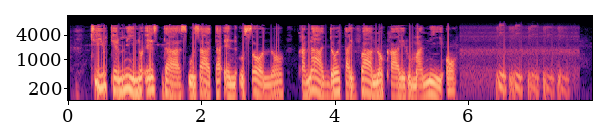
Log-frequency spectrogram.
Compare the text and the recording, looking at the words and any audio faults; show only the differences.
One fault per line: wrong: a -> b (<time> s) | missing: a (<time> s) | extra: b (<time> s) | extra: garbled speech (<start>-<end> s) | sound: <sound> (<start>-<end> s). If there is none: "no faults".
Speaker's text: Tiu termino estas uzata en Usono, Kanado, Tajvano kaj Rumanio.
sound: laugh (6.4-7.5 s)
